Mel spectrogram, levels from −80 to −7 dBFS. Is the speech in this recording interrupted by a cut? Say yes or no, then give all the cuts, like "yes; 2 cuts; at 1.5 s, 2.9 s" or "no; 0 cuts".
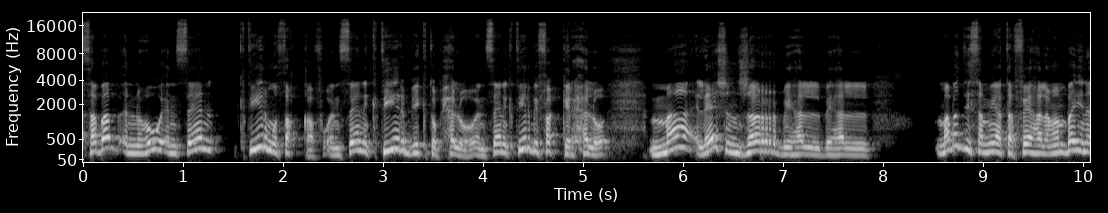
no; 0 cuts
